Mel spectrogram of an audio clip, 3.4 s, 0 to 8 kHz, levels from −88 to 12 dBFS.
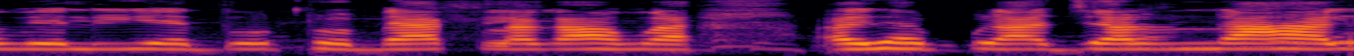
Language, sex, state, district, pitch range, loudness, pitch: Hindi, female, Bihar, Darbhanga, 265-275 Hz, -18 LUFS, 270 Hz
